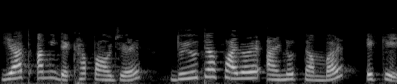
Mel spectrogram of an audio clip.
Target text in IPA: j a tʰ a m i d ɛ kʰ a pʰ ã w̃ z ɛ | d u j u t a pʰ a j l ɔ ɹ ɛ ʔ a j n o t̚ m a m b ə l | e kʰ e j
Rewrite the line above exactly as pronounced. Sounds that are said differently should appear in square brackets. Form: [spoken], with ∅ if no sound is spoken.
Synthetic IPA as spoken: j a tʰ a m i d ɛ kʰ a [p] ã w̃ z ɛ | d u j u t a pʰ a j l ɔ ɹ ɛ ʔ a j n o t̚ [n] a m b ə [ɹ] | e [k] e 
